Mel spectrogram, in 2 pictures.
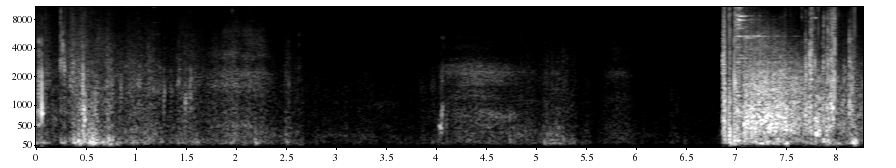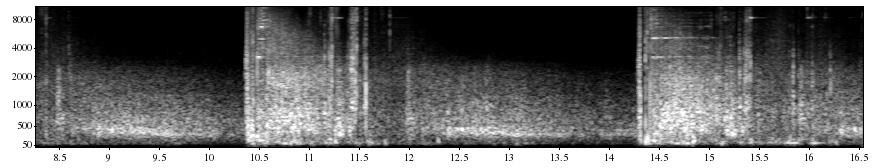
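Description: Rifle shots at a shooting range comparing Frankonia, Sabatti and FN Supreme rifles: three loud sharp cracks, each followed by a long ringing decay, with quieter distant rumbles and shots beforehand.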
